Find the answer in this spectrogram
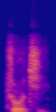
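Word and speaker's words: George: 조르주, 조지. 이 조지를 영어식으로 발음하면은 조지 엘리엇, 그리고 프랑스어로 하면 조르주잖아요.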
